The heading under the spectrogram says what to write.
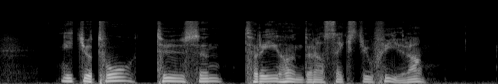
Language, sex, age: Swedish, male, 48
